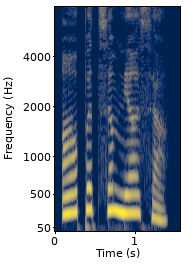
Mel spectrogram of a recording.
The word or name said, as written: ಆಪತ್ಸಂನ್ಯಾಸ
